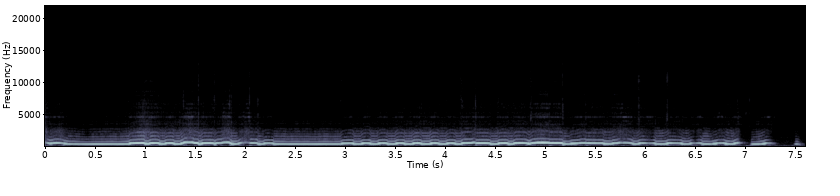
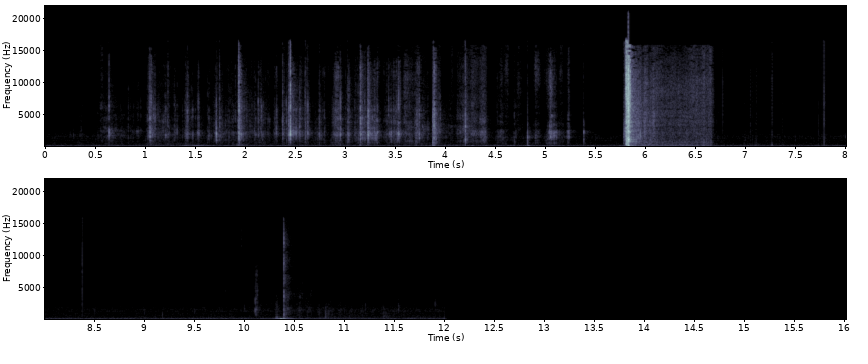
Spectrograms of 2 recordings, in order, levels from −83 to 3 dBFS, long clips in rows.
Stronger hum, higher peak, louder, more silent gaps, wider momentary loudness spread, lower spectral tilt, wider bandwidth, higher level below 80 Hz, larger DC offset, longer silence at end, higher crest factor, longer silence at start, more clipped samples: neither; second, -12 dBFS vs 0 dBFS; first, -23 LUFS vs -26 LUFS; neither; second, 8 LU vs 32 LU; first, -7.5 dB/octave vs 0.5 dB/octave; second, 4.9 kHz vs 16 kHz; about the same, -52 dBFS vs -52 dBFS; neither; second, 0.05 s vs 5.55 s; second, 10 dB vs 38 dB; second, 0 s vs 1.9 s; neither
